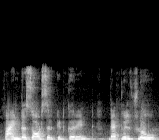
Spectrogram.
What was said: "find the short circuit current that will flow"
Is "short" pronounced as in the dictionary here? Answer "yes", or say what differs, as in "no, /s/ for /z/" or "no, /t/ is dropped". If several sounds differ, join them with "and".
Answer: no, /s/ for /ʃ/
